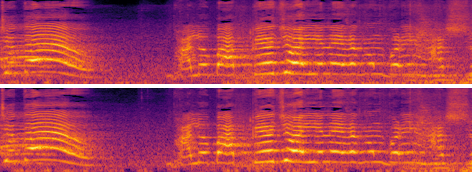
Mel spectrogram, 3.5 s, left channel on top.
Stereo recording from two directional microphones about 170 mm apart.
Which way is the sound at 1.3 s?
65° right (ahead or behind).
